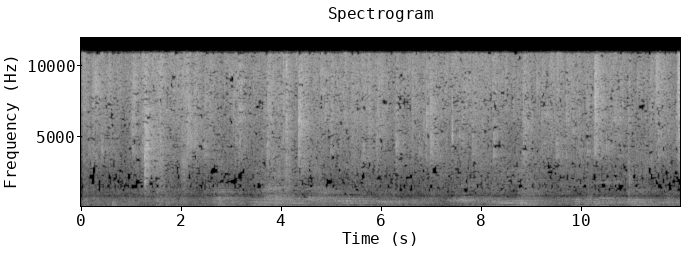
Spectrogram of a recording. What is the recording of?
doing some recording in a cave in wales (as you do) when some pot-holers came through.
atmospere, pot-holing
